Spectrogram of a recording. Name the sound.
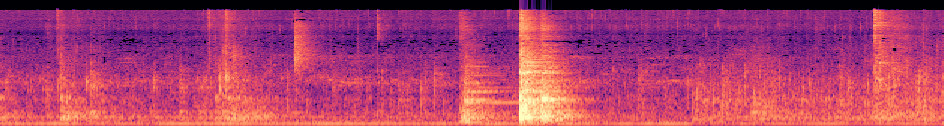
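fish curry gravy boiling in a pot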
